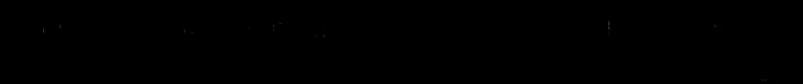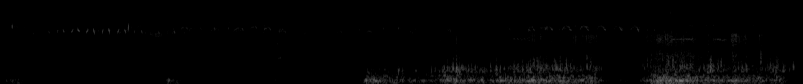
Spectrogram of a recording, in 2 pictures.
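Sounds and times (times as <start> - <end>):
small bird twittering: 8.1 - 16.0.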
